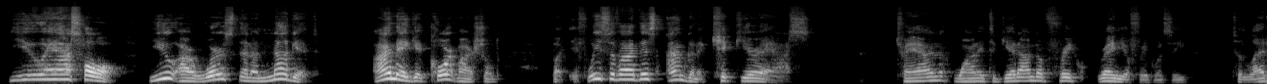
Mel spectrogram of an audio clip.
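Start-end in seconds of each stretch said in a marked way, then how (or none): 0.1-8.1 angry outburst, pitched higher and louder; growled. A narrator's reading. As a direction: spit it out at the idiot flight lead, furious. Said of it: "Tran growled to himself".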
